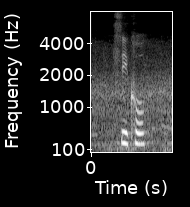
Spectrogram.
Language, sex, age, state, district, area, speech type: Hindi, female, 18-30, Madhya Pradesh, Harda, urban, read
